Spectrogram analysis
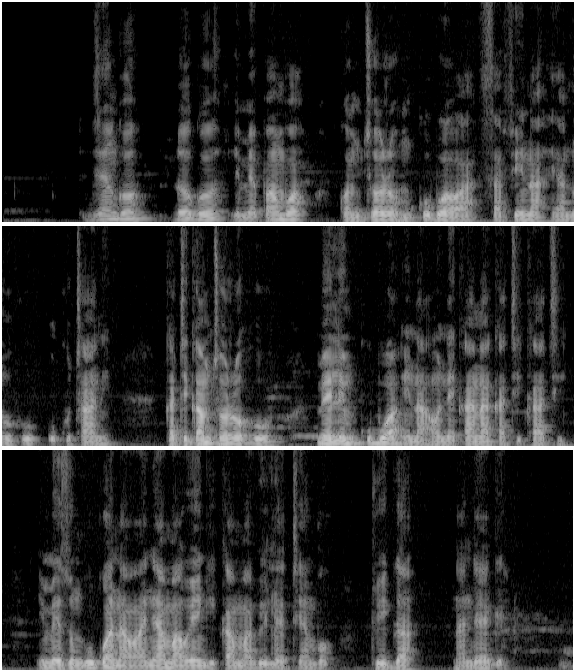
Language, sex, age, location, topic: Swahili, male, 25-35, Nairobi, education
